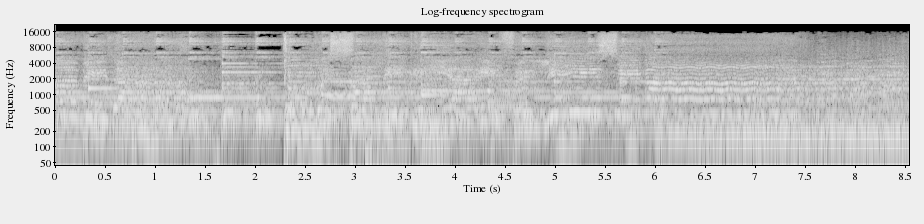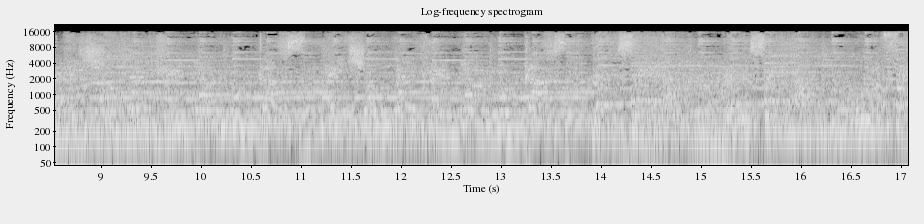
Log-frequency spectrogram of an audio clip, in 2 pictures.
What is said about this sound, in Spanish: Suenan campanadas de la noche.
